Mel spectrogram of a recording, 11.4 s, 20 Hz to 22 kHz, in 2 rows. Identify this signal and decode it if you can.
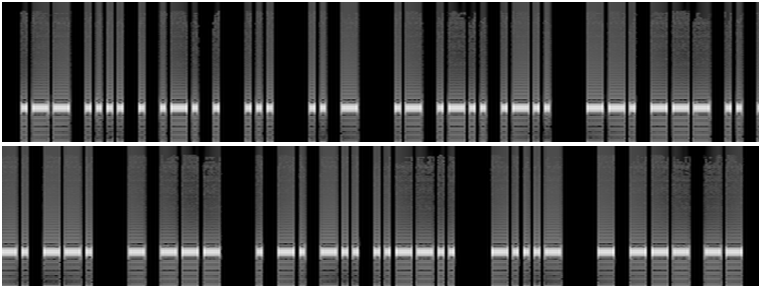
Morse code, heard as a keyed tone, about 30 wpm, 1000 Hz. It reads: WHERE S IT ALL GOING TO END? <BT> TOM
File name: qotdfiles / 30wpm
